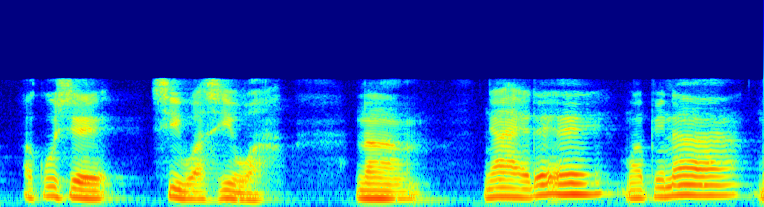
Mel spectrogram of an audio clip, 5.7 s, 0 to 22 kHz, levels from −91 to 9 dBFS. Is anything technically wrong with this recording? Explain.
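No, nothing in this speech recording points to a technical fault.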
